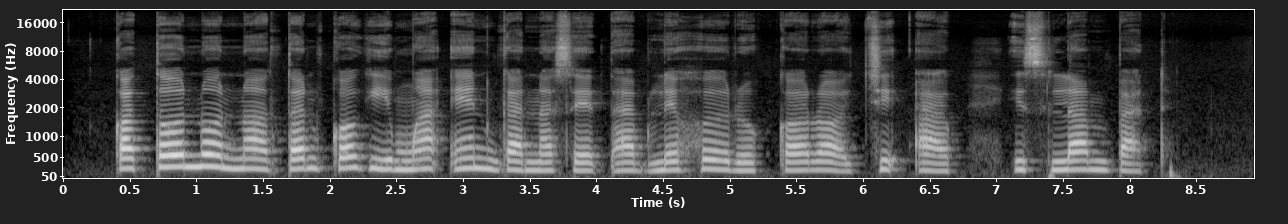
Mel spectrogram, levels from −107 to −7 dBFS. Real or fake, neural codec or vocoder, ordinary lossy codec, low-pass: real; none; none; none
